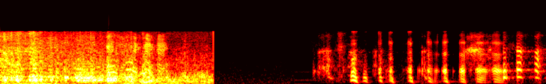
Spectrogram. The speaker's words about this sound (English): Not a very good Thunder, was it? Let's try another one.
